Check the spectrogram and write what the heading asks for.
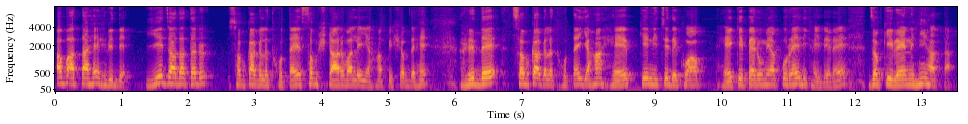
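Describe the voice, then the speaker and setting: A man with a fairly high, slightly slow voice teaches a Hindi spelling lesson to exam students. He fires question after question at the class and answers each one himself, slipping in jokes in a local dialect. His manner is that of a quizmaster, leaning on repeated rhetorical questions.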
